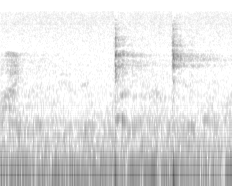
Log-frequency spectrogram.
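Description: Two sharp clicks about half a second apart, starting about a second in: a drummer's count-in for a rock band, over a steady low amplifier hum.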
